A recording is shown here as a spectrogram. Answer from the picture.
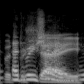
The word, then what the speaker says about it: Ed Ruscha: Well, I think it's, I don't know how to say it, is it Ed Ruscha? – Yeah, Ed Ruscha.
